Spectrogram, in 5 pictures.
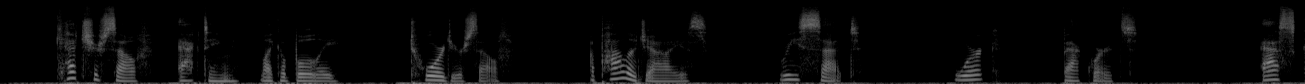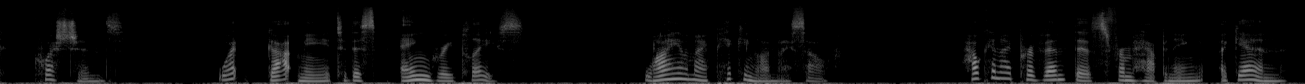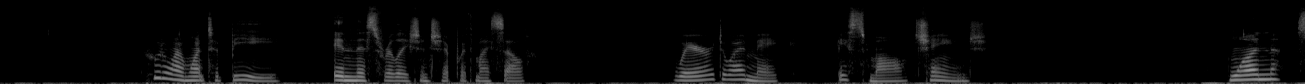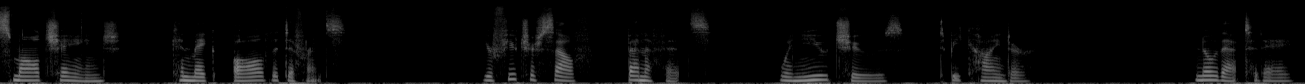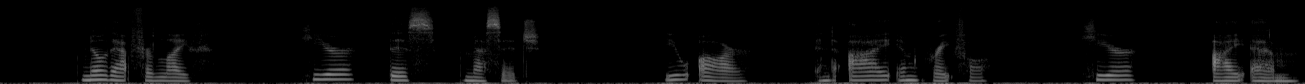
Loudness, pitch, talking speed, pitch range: -41 LUFS, 165 Hz, 85 wpm, 140-200 Hz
